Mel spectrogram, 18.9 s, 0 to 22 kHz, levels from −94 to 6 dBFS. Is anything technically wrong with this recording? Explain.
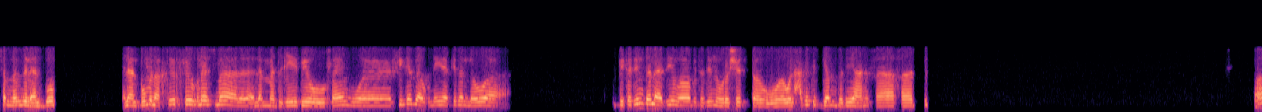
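Yes. The speech carries plainly audible Speex codec damage from start to finish. Speex is a CELP coder built for older VoIP and game chat. At this quality it has too few bits to model the excitation signal, so the voice comes out noisy and hoarse. The damage level fits a bitrate around 11 kbps. The sound also sits in a narrow line band, roughly 250 Hz to 3.6 kHz.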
